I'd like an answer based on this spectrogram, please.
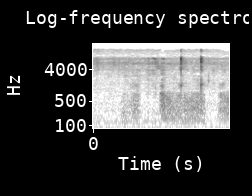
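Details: Dog giving a short, rough whining call that swells for about a second, after a softer lead-in, with low background rumble and people talking in Vietnamese just before and after.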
